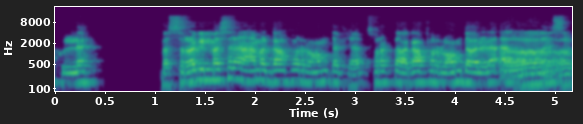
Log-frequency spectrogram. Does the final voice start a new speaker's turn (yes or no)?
yes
